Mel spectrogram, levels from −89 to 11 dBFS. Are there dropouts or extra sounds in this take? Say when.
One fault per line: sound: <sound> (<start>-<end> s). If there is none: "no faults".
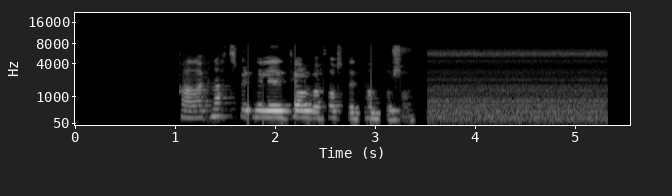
no faults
